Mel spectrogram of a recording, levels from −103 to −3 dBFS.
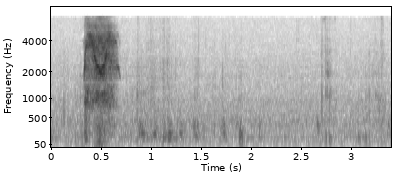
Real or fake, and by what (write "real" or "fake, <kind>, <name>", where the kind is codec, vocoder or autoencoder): real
